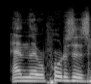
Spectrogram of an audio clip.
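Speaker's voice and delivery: ordinary talk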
